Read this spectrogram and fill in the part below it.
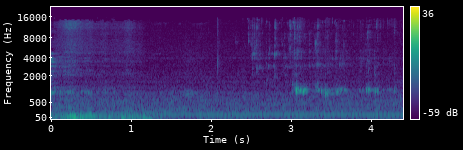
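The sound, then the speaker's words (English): Two ounces of Henry McKenna bourbon trickle quietly into a glass, a soft pour with a few faint drips and light glassy tinks toward the end, and no one speaking. “First things first, I'm going to grab my Henry McKenna, and I'm going to pour 2 ounces.”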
